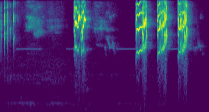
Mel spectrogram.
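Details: Lovebird trigger song for training other lovebirds, from a young 'paud balibu' bird: scratchy twittering opens, then four loud, harsh, shrill bursts, three of them in quick succession near the end, with a faint steady whine underneath.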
